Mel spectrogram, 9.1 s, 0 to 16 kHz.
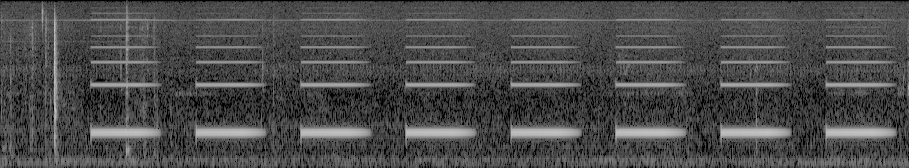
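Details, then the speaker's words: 2006 Saab 9-3 idling after first start of the day: eight steady chimes about one per second with stability control failure message, third time it has appeared, not yet scanned; dashboard warning chime. "oh yeah we got the stability control failure uh message this will be the third time that it has appeared"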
